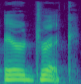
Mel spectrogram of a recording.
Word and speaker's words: Erdrich: I think our BookTube, I was like, is it Erdrich or Erdrich? It's Erdrich, like the hard K, even though it's spelled with a CH.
